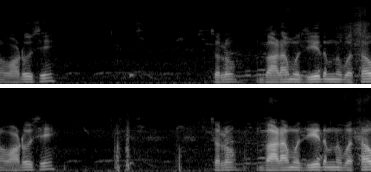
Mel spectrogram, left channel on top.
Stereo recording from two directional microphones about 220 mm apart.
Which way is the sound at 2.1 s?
Centre (ahead or behind).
